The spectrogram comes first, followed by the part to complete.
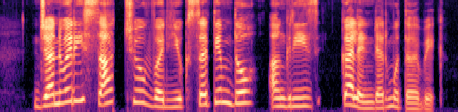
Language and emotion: Kashmiri, neutral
